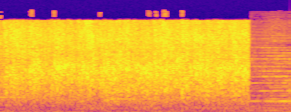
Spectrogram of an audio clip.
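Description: A steady burst of audience applause for a nominated song, dense clapping at an even level for about two and a half seconds, then cutting off abruptly. No one speaks over it.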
